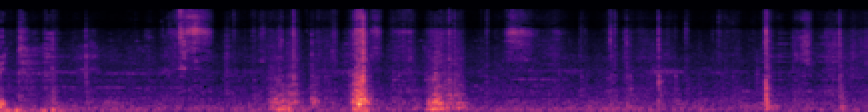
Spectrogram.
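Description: A tape measure rattles and clicks as the blade is pulled out.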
